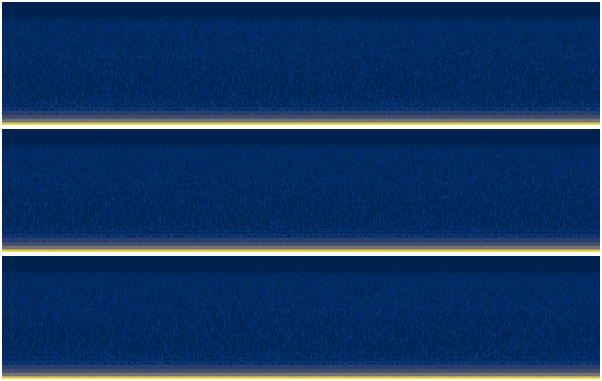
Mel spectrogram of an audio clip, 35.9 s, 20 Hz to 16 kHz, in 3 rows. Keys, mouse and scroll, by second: 0.0-1.9 scroll up 1, 2.1 click, 3.4 ctrl+z, 3.9-4.4 scroll down 1, 4.4 click, 6.5 right click, 7.1 click, 8.2-8.6 scroll up 1, 8.6-9.2 scroll down 1, 9.2 click, 15.7-17.5 scroll up 1, 17.5 click, 18.2 scroll down 1, 18.7 scroll up 1, 19.3 click, 21.3 h, 22.4 click, 25.7 scroll down 1, 25.9-26.5 scroll up 1, 27.0-27.5 scroll down 1, 27.5 click, 28.5 F4, 29.4 z, 29.9 click, 31.7 space, 32.1 click.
